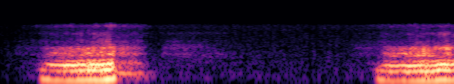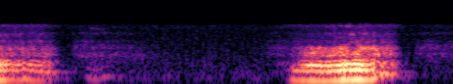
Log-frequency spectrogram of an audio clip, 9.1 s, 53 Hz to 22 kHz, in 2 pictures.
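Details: A sleeping friend, recorded on a mobile phone, gives three loud, low rattling snores on breathing in, each followed by a quieter breath out, about 17 breaths a minute. Snoring.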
